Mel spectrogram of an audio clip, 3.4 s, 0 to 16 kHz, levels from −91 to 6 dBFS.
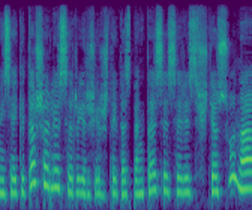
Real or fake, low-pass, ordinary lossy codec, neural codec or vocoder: real; 14.4 kHz; AAC, 48 kbps; none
